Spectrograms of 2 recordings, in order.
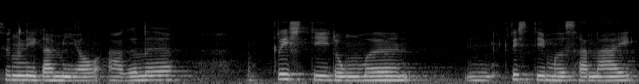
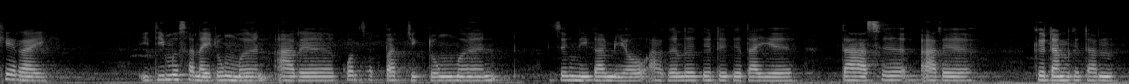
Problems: constant background noise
